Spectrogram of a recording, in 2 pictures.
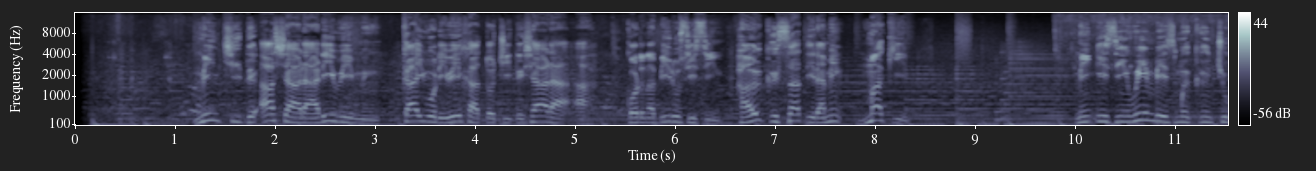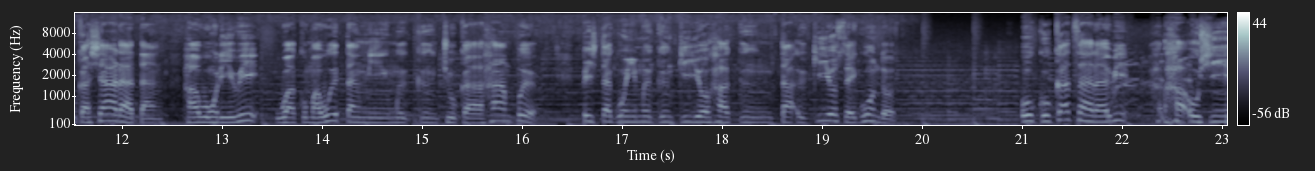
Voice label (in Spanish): amahuaca, spot de radio; recomendaciones generales; medidas de prevencion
